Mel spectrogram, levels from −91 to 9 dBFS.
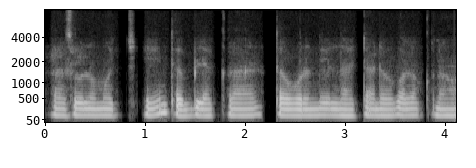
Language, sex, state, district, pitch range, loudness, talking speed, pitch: Chakma, male, Tripura, Unakoti, 125-130 Hz, -19 LUFS, 175 wpm, 125 Hz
